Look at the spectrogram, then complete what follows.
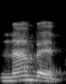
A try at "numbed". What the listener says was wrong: You don't pronounce the B. Numbed. Numbed. No, don't pronounce the B. Numbed. Numbed.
